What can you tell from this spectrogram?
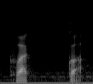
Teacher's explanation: It's like the little tsu in Japanese where you give it like a glottal pause, I think you would call it.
